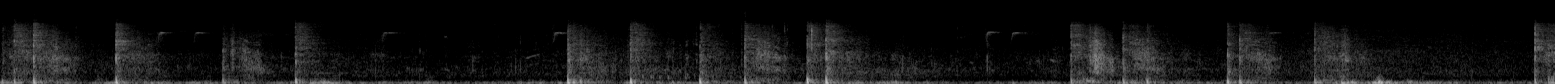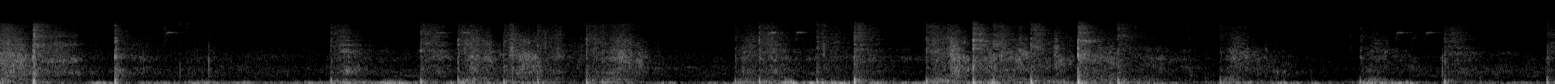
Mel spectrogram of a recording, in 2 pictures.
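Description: Shotgun shots at a driven pheasant shoot: many sharp reports at irregular intervals, some close together, over a steady rushing background.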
